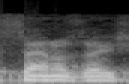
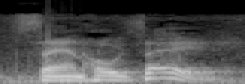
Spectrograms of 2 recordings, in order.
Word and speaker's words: San Jose: he said stupid california don't pronounce a j in san jose well i said i'm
